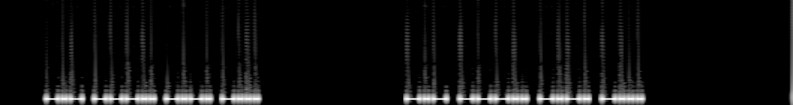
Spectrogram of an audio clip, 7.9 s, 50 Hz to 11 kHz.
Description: Morse code, heard as a keyed tone, about 29 wpm, 700 Hz. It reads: K8CB K8CB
